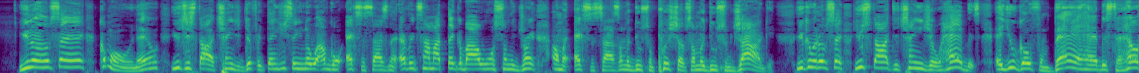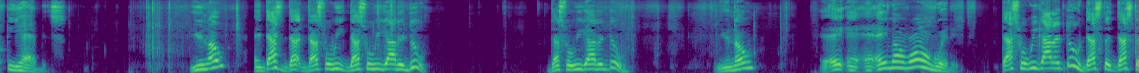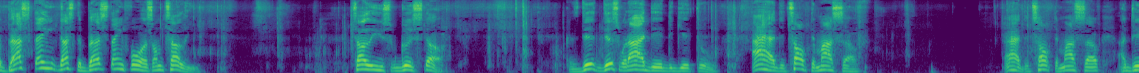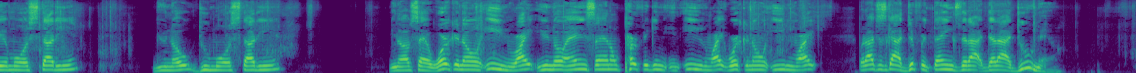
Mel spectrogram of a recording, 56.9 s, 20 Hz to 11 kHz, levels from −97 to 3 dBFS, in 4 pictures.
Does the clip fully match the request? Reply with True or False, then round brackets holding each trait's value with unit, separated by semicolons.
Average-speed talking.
True (195 wpm)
